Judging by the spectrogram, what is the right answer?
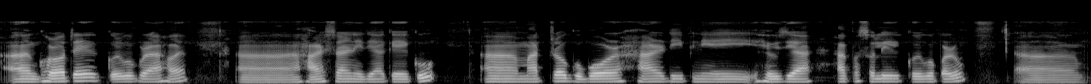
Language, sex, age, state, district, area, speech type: Assamese, male, 18-30, Assam, Golaghat, rural, spontaneous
